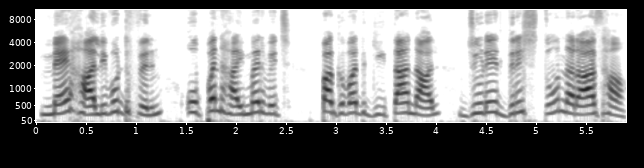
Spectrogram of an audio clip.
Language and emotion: Punjabi, angry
